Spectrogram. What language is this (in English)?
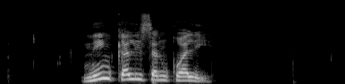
Orizaba Nahuatl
